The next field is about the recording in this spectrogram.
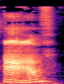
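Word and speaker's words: אב: Now you don't pronounce this shva because it's following a short patak. So it's av.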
